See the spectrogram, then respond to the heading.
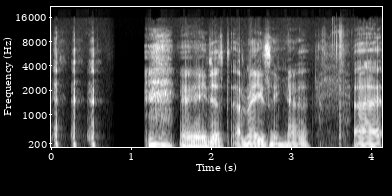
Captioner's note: laughs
